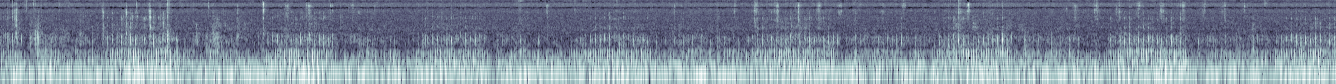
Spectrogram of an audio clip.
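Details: Kitten purring while kneading indoors: a deep, continuous rumbling purr that swells and fades in steady breath cycles of roughly one to one and a half seconds, with faint rustling on top.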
